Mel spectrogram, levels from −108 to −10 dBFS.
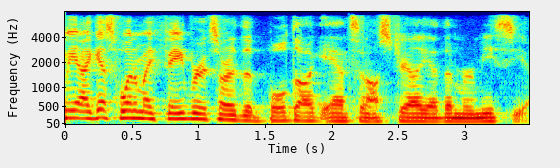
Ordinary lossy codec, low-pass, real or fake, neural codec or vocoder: AAC, 48 kbps; 7.2 kHz; real; none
